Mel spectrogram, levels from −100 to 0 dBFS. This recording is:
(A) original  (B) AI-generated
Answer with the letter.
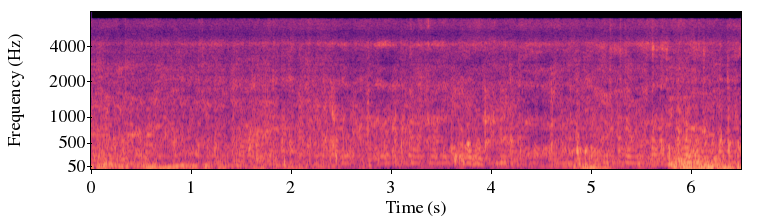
B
